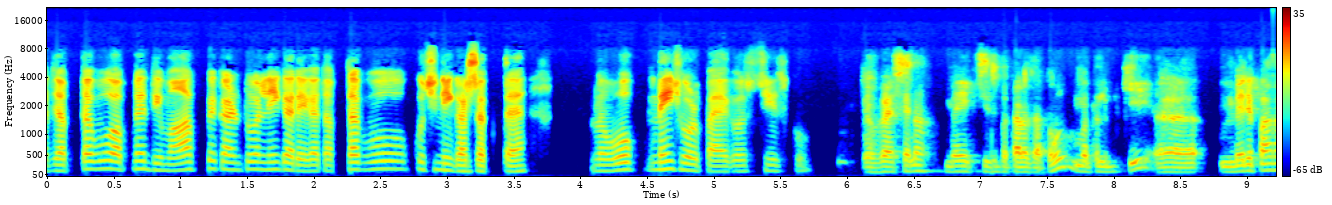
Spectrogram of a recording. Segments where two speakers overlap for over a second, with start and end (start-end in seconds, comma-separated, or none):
none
